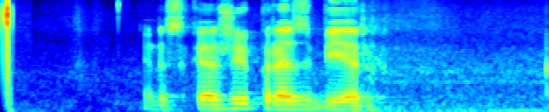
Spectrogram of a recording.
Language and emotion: Russian, neutral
